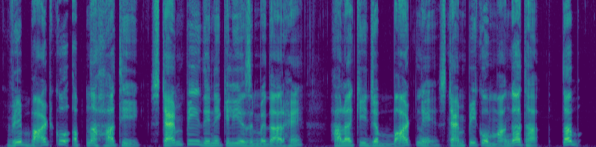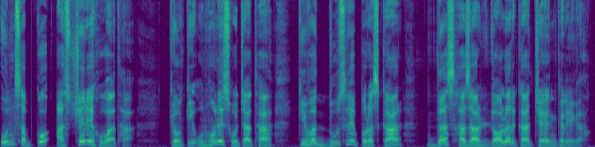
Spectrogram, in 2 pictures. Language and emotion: Hindi, neutral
